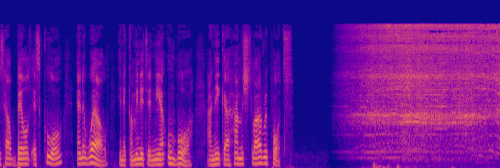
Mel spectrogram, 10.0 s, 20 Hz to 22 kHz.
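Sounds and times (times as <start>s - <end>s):
speech: 0.0s - 5.9s
power drill roaring: 6.7s - 10.0s.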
